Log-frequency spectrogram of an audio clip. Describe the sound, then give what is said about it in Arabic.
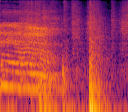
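A prison door is opened with two dull, heavy thuds, the second louder. A voice trails off just before them. “افتح الباب يا سجان.”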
